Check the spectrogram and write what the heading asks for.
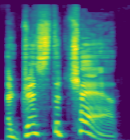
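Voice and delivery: high, loud, drawn-out order; snapping. A narrator's reading. Management consultant orders Ford, snapping. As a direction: snap it like a committee stickler. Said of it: "snapped the management consultant".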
